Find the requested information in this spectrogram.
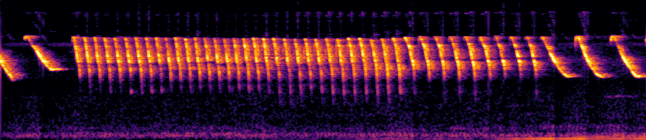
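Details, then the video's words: Canary singing to coax reluctant birds into song: a couple of swooping notes lead into a long, rapid, rattling trill of bright high notes that breaks into falling slurred sweeps near the end. "Pancingan Kenari Malas Bunyi‼️Dengar Langsung Nyaut Gacor Dor"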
